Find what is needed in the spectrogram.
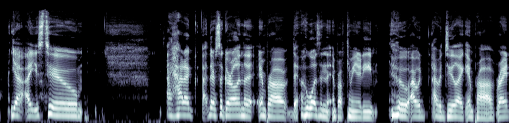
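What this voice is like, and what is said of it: Speaks with a non-native accent. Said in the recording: “of course, I have an accent”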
